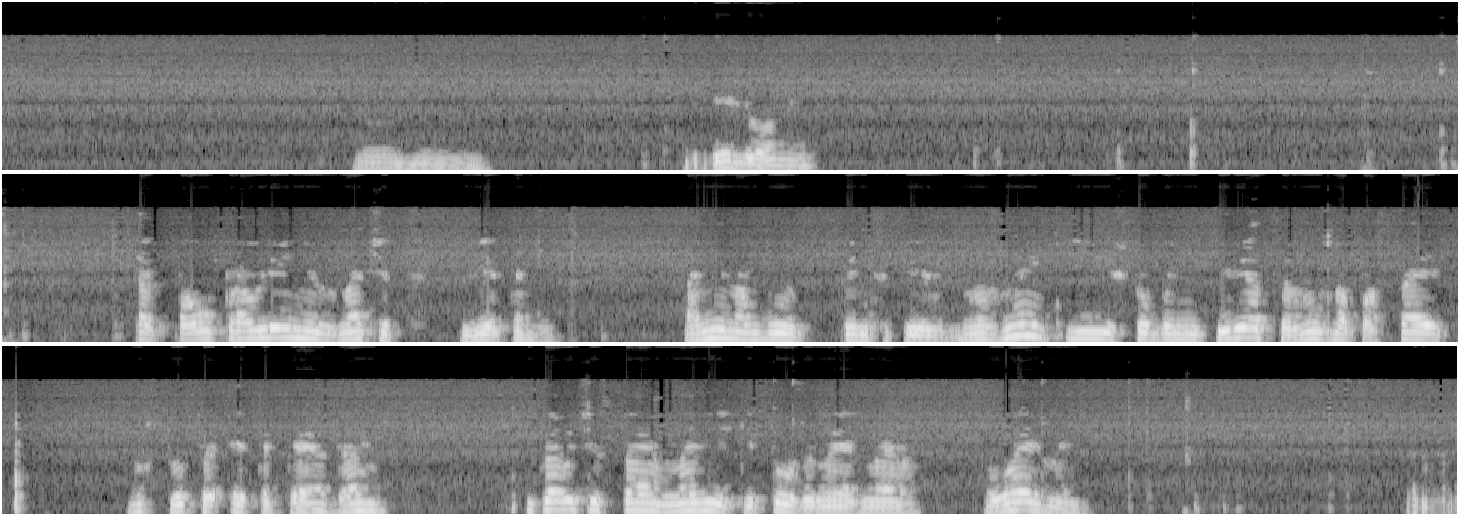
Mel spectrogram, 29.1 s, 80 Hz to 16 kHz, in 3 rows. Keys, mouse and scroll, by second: 6.3 click, 7.3-7.9 middle drag, 9.1-9.6 shift+middle drag, 9.7-10.5 middle drag, 13.1 shift+click, 16.7-18.6 middle drag, 22.7-23.3 middle drag, 26.1 click, 26.9 shift+click, 28.3-29.1 drag.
